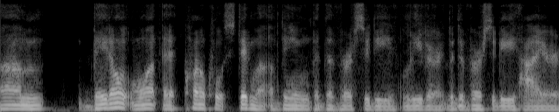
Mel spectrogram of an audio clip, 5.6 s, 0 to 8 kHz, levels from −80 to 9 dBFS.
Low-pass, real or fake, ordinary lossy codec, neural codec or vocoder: 7.2 kHz; fake; AAC, 48 kbps; codec, 16 kHz, 4 kbps, FreqCodec, smaller model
